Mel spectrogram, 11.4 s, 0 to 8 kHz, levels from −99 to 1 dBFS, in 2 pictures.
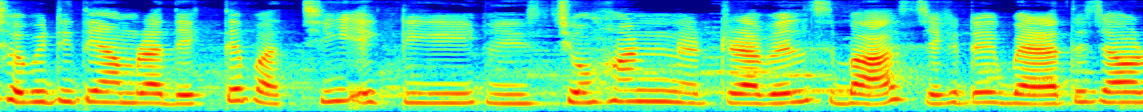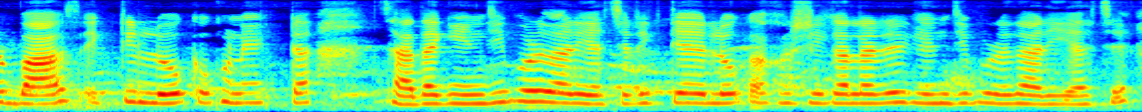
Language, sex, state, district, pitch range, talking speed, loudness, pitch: Bengali, female, West Bengal, Kolkata, 245-275 Hz, 160 wpm, -17 LUFS, 255 Hz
